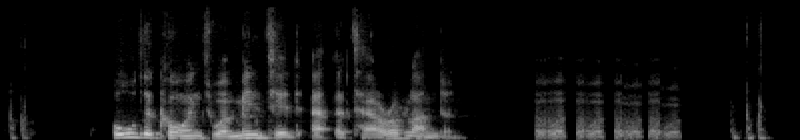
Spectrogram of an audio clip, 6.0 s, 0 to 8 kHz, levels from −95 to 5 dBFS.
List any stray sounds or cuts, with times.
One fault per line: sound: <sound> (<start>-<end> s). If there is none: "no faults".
sound: laugh (4.0-5.1 s)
